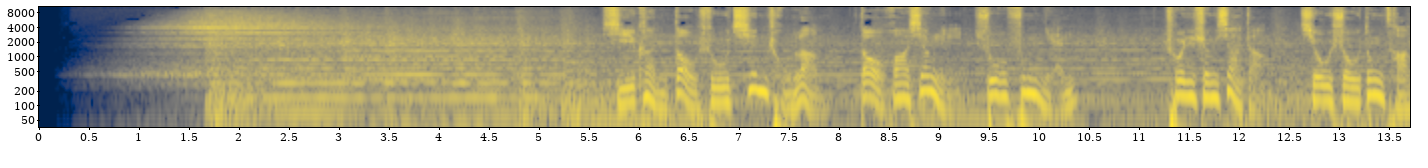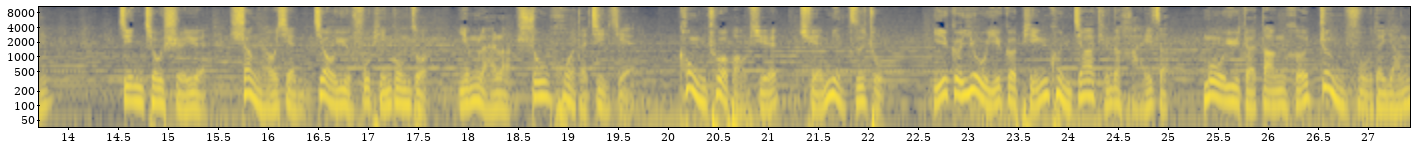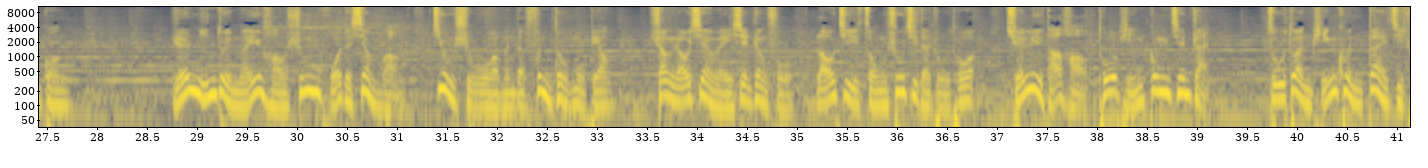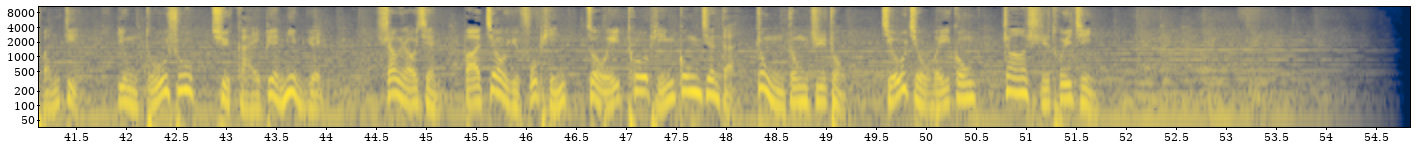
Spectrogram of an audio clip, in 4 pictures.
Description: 502男声专题大气 501男声宣传大气防控 276男声【专题解说】大气厚重
276男声【专题解说】大气厚重.mp3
